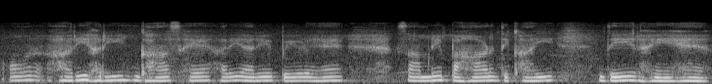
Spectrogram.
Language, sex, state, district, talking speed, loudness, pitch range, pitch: Hindi, female, Chhattisgarh, Balrampur, 110 wpm, -15 LUFS, 170-185 Hz, 175 Hz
